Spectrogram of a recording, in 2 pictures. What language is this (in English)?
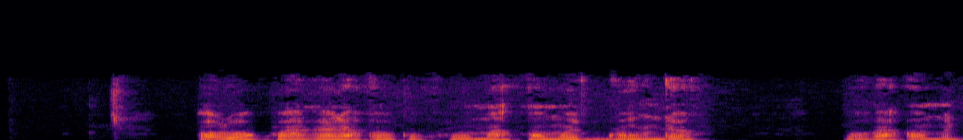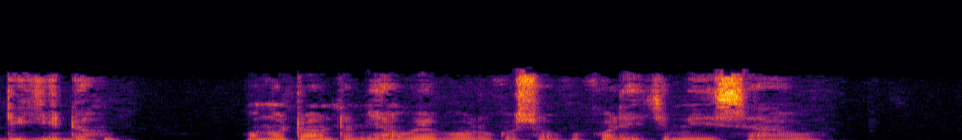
Ganda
